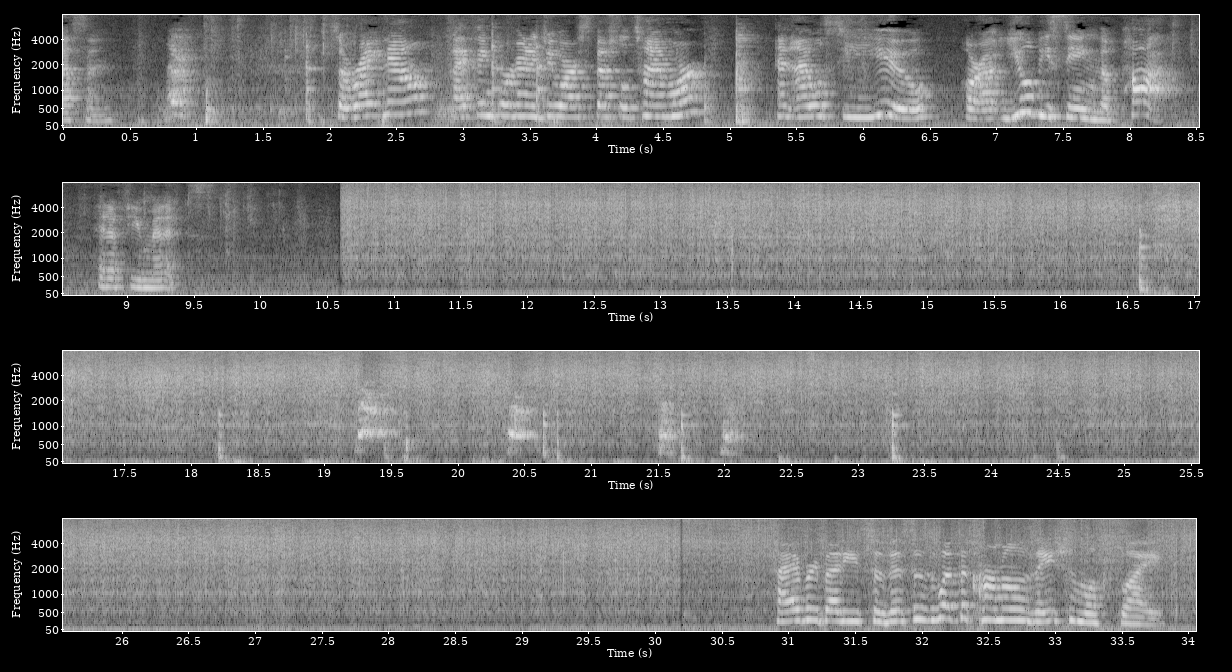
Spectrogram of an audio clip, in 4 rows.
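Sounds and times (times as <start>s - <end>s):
vegetables sizzling in oil: 10.6s - 34.0s.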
